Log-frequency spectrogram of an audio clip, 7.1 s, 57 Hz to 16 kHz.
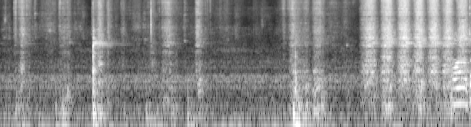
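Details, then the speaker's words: Cox 1600 engine, lapping cylinder barrel onto head (no gasket between them) with coarse paste on cylinder 2: gritty rasping strokes with sharp intermittent catches and grabs; barrel and head seats still have high spots, not yet flat. "On va écouter le bruit encore et encore. Voilà, attention, on va entendre que ça reprend, hein."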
